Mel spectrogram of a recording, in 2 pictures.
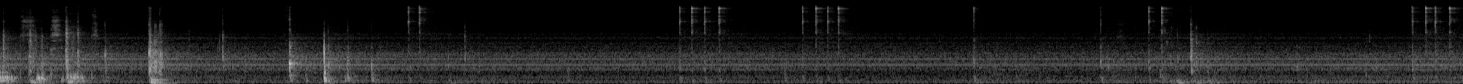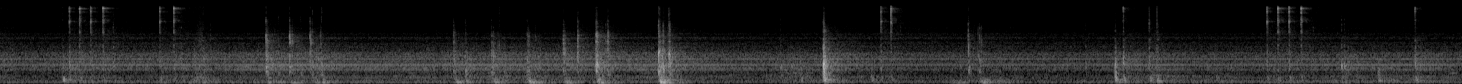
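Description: Computer keyboard keystrokes and mouse clicks, coming sporadically as single clicks and short quick runs, over a faint steady hum.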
